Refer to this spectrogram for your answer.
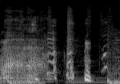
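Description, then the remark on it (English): Batman growls incoherently at Heston Blumenthal in a few short, guttural, moderately loud voiced bursts, with brief gaps between them and no clear words. “He growls incoherently.”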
